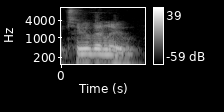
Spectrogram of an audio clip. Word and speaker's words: Tove Lo: So, Swedish pop singer, and I'll pronounce it properly, Tove Lo, but it's pronounced How do you spell it?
